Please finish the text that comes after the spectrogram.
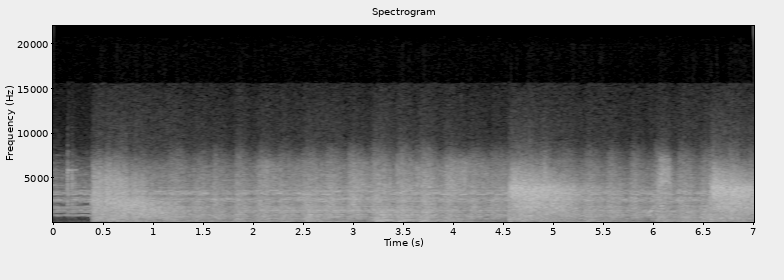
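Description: A dense, continuous roar of gunfire and artillery shots from a 1952 swashbuckler battle scene, loud and sustained, with heavier booms swelling partway through.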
